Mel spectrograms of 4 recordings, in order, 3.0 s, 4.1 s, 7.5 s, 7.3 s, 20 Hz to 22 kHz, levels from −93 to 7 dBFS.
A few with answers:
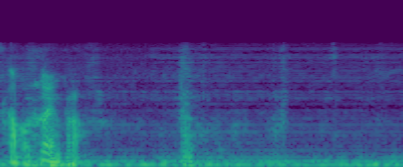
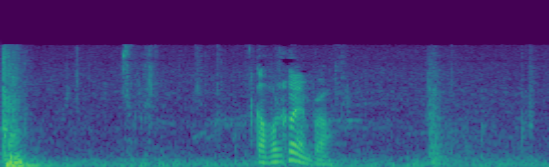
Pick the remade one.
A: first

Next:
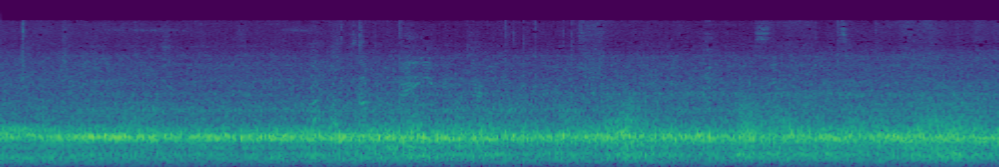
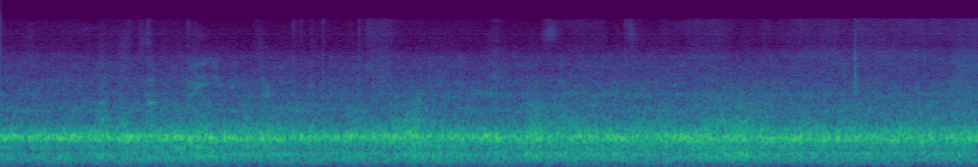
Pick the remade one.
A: second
